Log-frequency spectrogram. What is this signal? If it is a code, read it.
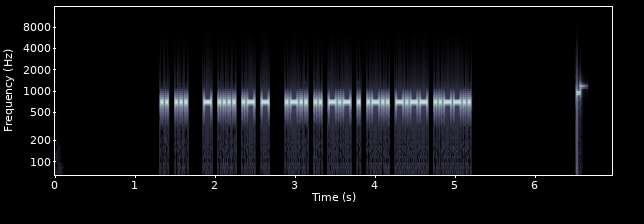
Morse code, heard as a keyed tone, about 40 wpm, 700 Hz. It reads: IS THAT LIKELY?
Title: Sentences from Top 1000 Words - Review Part 4 - 40wpm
